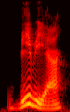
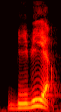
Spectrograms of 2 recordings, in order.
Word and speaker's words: vivía: Okay, it's not vivía, right? Or vivía. No, it's vivía.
